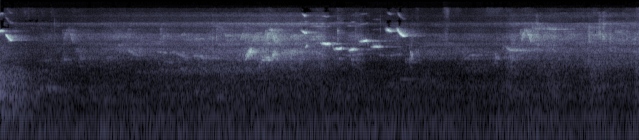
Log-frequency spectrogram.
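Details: Tickell's blue flycatcher singing beside a bird bath: after a quiet start, a two-second burst of sweet, high, clipped whistles rising and falling, then softer notes fading into light background noise.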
